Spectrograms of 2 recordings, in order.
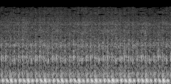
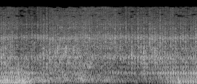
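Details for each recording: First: Isuzu Panther diesel after raising injector pressure from about 130 to 190; cylinder 4, previously dead, now contributes. Still slightly uneven but much smoother, with an even steady chug: smooth diesel idle. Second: Isuzu Panther diesel with a limping engine, smoky exhaust and a dull note when revved: lumpy uneven idle with a recurring stumble, one cylinder unbalanced; loosening injector lines one by one showed cylinder 4 weak from a faulty injector.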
